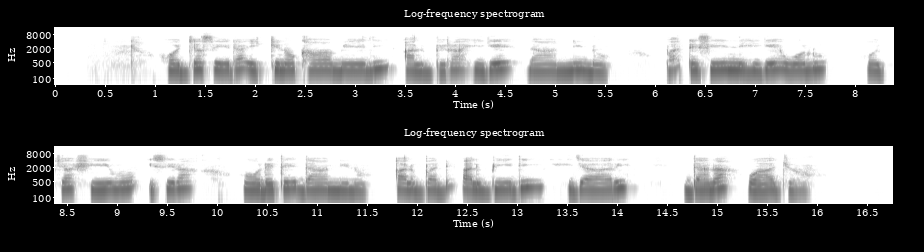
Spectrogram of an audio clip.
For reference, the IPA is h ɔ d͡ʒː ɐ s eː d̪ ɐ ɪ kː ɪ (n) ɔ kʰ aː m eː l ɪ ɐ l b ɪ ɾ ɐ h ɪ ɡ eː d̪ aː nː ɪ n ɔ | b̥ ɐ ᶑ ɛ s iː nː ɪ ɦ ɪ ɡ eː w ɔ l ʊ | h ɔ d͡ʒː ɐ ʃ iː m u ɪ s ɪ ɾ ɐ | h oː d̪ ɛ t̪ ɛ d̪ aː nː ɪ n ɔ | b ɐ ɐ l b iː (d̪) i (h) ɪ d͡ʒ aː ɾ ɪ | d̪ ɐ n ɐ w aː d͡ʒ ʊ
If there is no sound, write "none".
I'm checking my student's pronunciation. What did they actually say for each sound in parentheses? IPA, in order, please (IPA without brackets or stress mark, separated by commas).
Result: n, d̪, h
